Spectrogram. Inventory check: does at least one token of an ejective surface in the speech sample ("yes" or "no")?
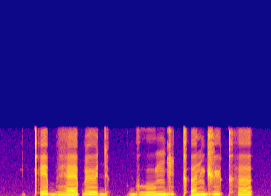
yes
